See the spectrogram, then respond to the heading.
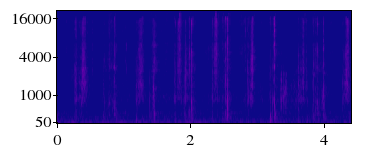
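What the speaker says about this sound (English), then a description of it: "mix my cards up a little bit" Yu-Gi-Oh trading cards being shuffled by hand, a quick run of crisp riffling bursts in a steady rhythm, close and fairly quiet with no speech.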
